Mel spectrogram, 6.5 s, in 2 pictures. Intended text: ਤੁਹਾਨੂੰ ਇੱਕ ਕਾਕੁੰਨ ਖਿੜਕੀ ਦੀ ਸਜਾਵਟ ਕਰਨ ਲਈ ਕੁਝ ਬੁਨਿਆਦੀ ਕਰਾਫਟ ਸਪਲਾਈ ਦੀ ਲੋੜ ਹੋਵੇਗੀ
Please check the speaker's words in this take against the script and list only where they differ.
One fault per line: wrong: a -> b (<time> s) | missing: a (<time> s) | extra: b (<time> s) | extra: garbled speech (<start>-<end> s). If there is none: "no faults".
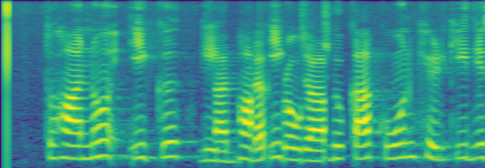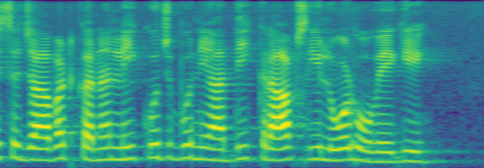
extra: garbled speech (1.3-2.3 s)
missing: ਸਪਲਾਈ (5.2 s)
